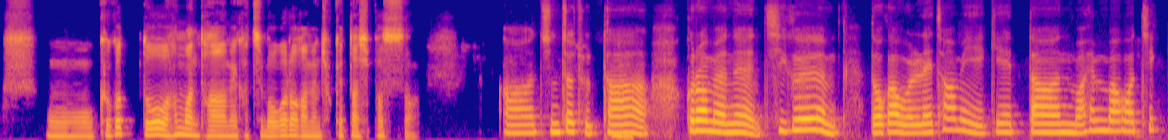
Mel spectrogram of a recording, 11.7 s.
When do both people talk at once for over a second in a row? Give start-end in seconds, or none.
none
